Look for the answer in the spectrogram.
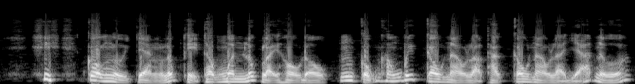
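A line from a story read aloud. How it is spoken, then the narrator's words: Giggling. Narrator (Vietnamese): Tần Tiên Nhi khẽ che miệng cười khúc khích nói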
